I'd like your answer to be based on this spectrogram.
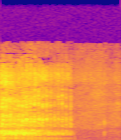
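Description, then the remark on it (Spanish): A voice imitates the constant, motor-like purr of creatures that appear outdoors, a steady rumbling drone that holds for under a second, then drops off to near silence. “Es igual que un ronroneo de un gato, pero constante, como un motor.”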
